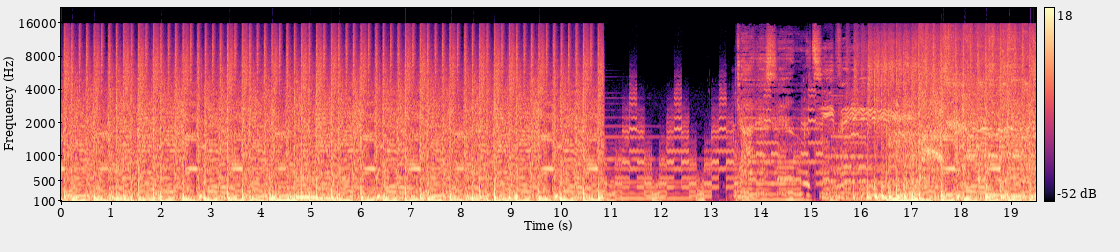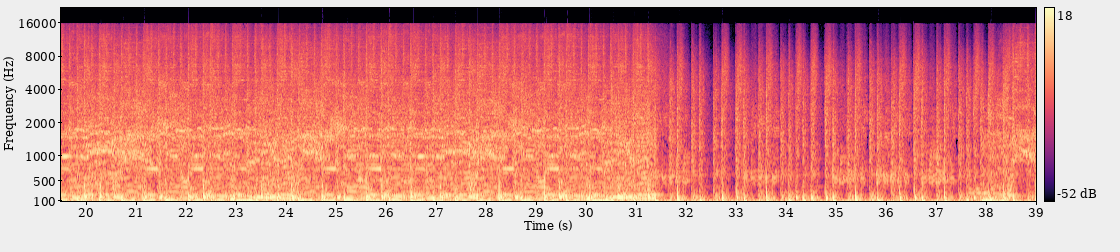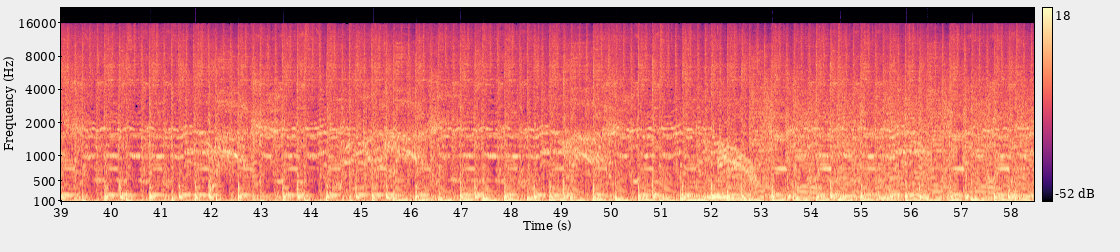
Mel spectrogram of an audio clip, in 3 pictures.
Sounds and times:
Heavy metal: 0:00.0 - 0:12.1, 0:13.0 - 0:58.4
Exciting music: 0:00.0 - 0:58.4.

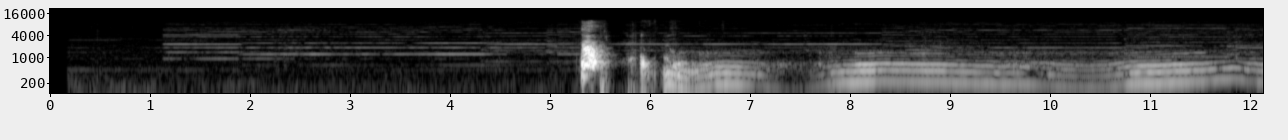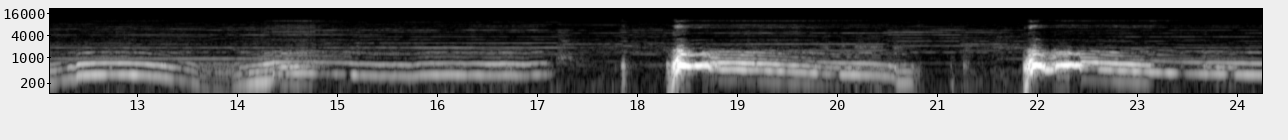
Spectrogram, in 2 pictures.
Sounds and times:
Bagpipes: 0:00.2 - 0:24.2.

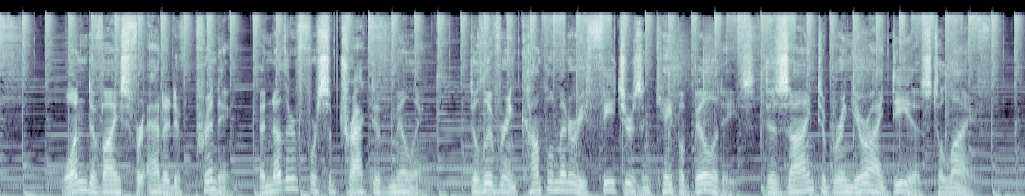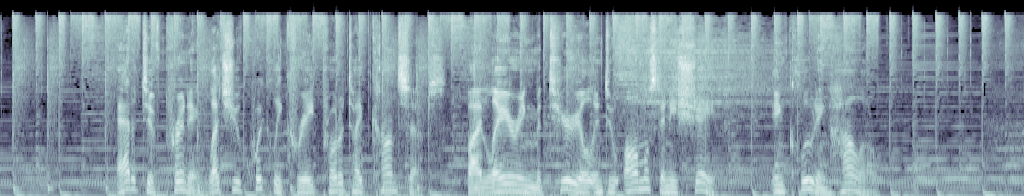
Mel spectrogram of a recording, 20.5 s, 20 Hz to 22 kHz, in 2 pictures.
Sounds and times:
Music: 0:00.0 - 0:20.4
Speech: 0:00.6 - 0:09.9, 0:11.4 - 0:19.1.

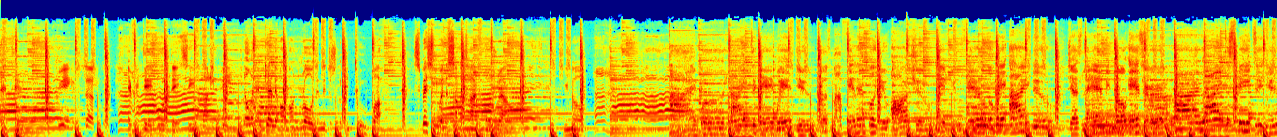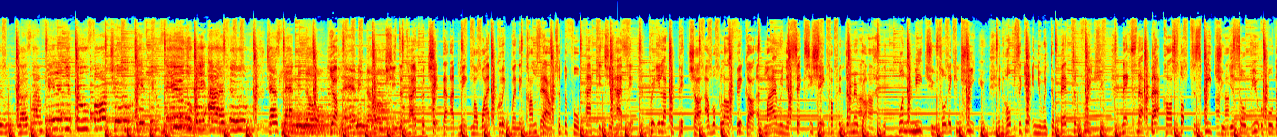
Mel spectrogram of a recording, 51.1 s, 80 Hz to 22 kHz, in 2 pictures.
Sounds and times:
Independent music: 0:00.0 - 0:51.0
Rhythm and blues: 0:00.0 - 0:51.0.

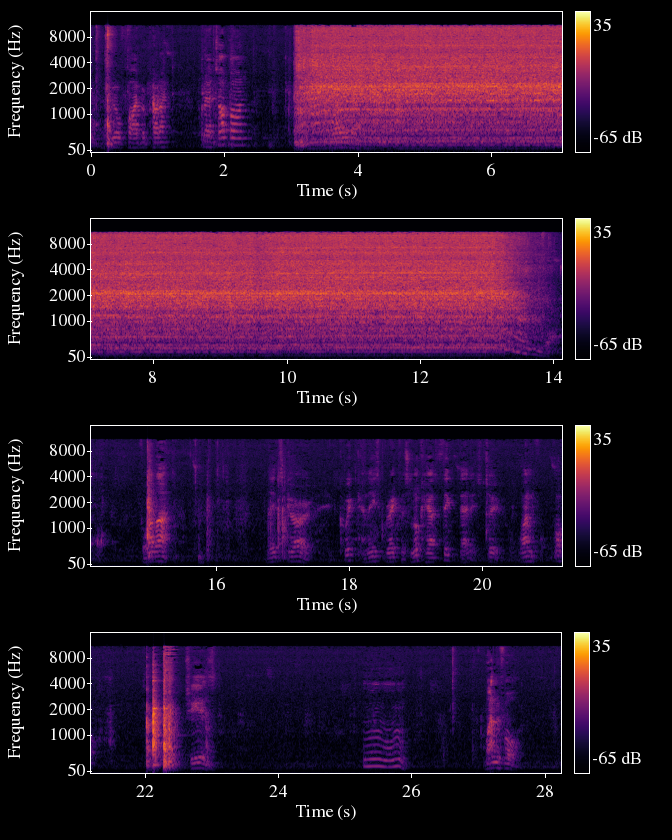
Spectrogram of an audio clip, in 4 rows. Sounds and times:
Speech: 0:00.2 - 0:02.4, 0:14.9 - 0:15.4, 0:16.8 - 0:21.3, 0:22.6 - 0:23.1, 0:27.1 - 0:27.7.

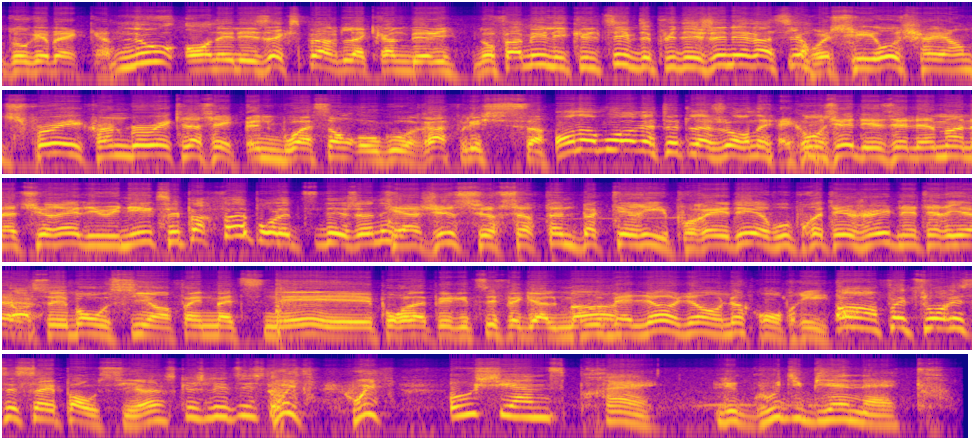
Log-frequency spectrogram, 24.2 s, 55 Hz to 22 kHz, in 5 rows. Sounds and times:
Speech: 0:00.0 - 0:24.2.

